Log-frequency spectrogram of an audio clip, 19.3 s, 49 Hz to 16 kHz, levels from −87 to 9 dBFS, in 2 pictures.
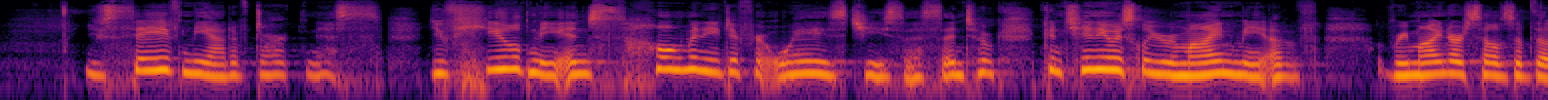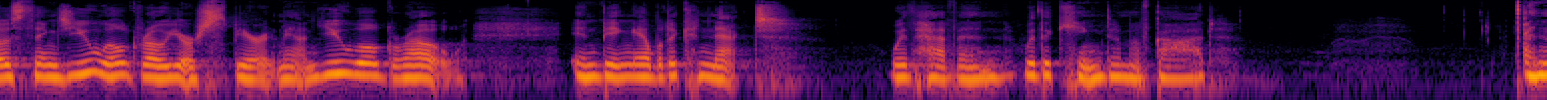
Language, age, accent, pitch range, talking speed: English, 50-69, American, 185-230 Hz, 150 wpm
